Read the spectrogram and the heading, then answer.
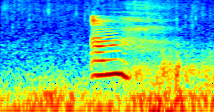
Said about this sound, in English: But, it appears that the sky is leaking. I think it's more than a little drizzle.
